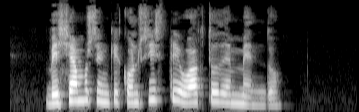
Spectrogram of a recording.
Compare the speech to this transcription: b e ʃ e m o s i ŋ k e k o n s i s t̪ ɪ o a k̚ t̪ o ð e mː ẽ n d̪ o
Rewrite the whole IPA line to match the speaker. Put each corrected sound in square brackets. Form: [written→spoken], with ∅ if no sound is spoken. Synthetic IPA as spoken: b e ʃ [e→a] m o s [i→e] ŋ k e k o n s i s t̪ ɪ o a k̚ t̪ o ð e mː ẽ n d̪ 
